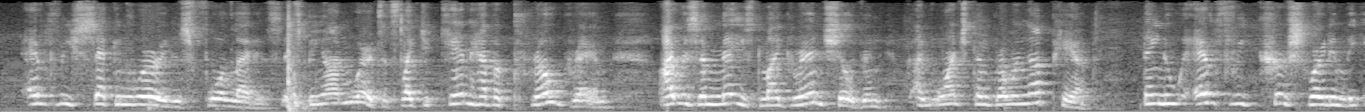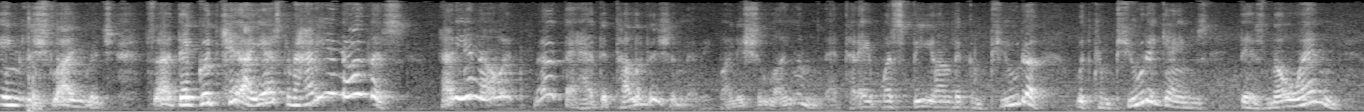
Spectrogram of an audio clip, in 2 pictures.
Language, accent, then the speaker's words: English; Bronx, New York, United States; I grew up in the Bronx, 700,000 plus Jews.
